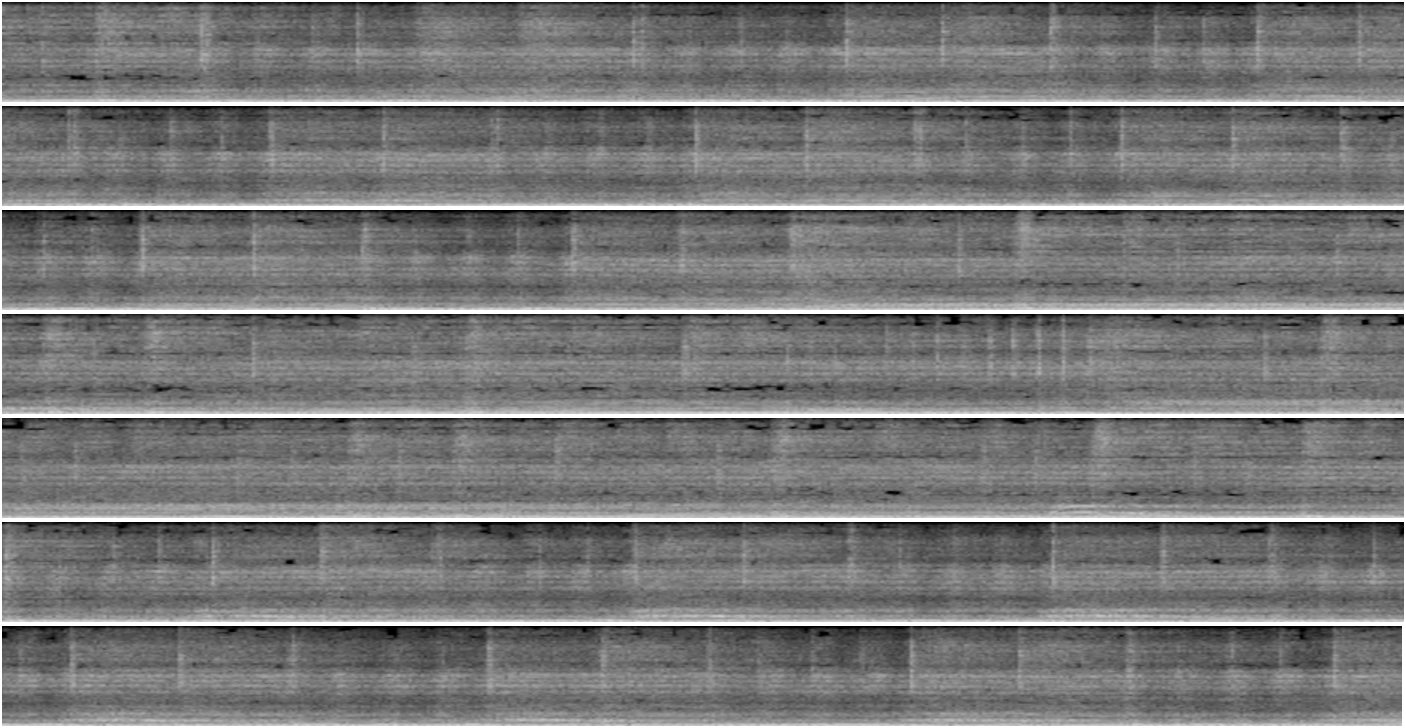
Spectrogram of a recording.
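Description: Live heavy metal band playing loud and without pause: distorted electric guitars over a drum kit.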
